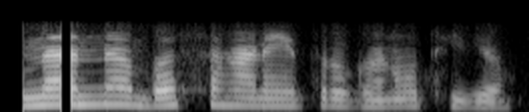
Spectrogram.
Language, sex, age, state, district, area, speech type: Sindhi, female, 45-60, Gujarat, Kutch, rural, conversation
